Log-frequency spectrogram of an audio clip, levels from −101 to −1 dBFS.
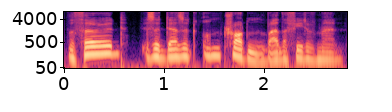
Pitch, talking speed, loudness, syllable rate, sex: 125 Hz, 235 wpm, -18 LUFS, 5.3 syllables/s, male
